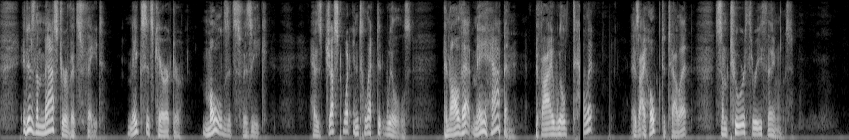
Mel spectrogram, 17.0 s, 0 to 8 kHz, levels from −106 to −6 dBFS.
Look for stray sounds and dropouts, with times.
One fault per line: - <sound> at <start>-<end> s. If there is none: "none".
- dropout at 11.6-11.7 s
